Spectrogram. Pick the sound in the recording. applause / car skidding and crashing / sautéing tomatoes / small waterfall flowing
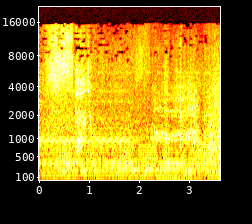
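car skidding and crashing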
